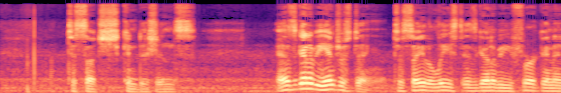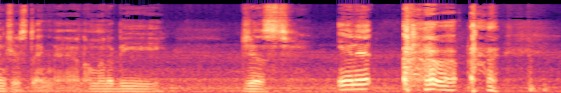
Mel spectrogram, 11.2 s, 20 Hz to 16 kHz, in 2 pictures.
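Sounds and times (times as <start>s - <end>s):
speech: 0.7s - 2.0s, 2.8s - 10.9s
harsh raspy cough: 9.6s - 10.6s.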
